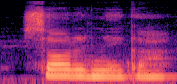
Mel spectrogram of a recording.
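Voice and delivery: usual speaking voice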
